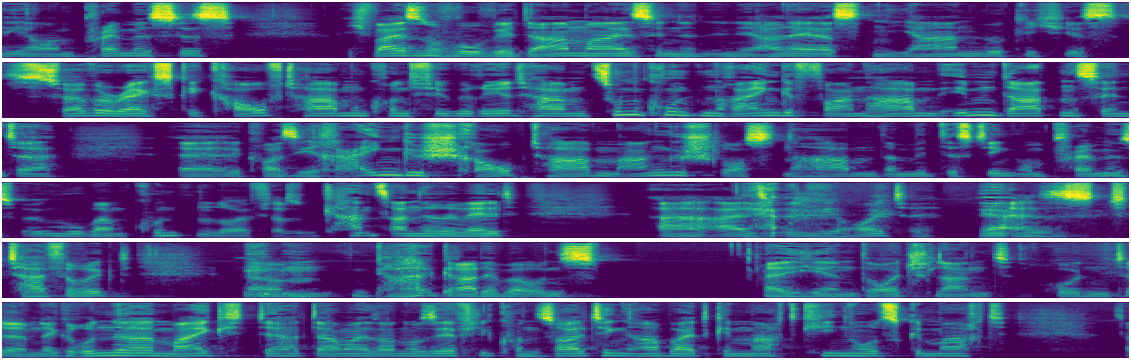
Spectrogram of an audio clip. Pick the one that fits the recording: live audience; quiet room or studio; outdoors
quiet room or studio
